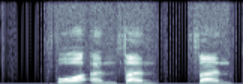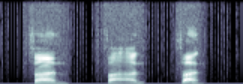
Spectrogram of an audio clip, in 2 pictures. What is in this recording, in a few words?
fen, chinese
